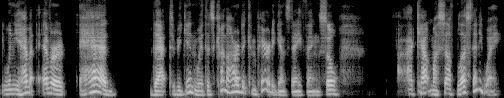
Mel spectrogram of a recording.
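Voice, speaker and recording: A man voicing a large, mild-mannered automaton in a tabletop game, polite, measured and a little hesitant. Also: medium pitch, sing-song, husky, heavily acted. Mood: philosophical.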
